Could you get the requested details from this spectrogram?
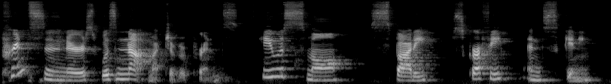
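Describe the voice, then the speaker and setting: An elementary school writing teacher gives a remote lesson with a storybook read-aloud, explaining and putting questions straight to her pupils. Her medium-pitched voice is very animated, creaky, bright and forceful, and she takes her time.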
